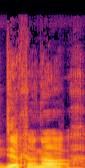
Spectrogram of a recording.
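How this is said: The name is said with a French accent. The speaker calls it right. "If I'm speaking French, I want to say Ducournau"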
